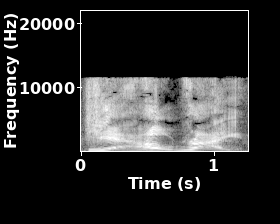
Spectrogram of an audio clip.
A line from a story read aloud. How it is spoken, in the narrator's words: Zach exclaimed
